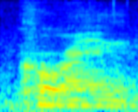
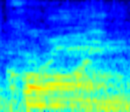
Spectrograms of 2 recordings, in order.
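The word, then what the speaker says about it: Kuroine: produced by Sketch My Name and how would you pronounce it? Koroin. Koroin. Koroin. K-U-R-O-I-N-E. It's Nordic, dude.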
